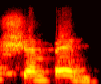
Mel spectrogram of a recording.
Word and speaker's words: champagne: इसका प्रोनाउंसिएशन होता है शैंपेन, है ना। अब ये CH यहाँ पर क्या कर रहा है, ये CH तो यहाँ पे श बता रहा है, शैंपेन।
